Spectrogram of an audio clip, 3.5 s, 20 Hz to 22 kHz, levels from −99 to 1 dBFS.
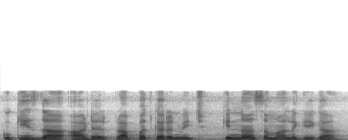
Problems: background sounds at intervals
